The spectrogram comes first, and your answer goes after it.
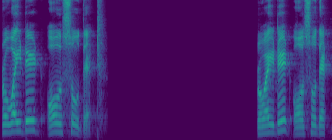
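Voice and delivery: each word drawn out very slowly; slow dictation. Shown as a demonstration. Teacher reads the proviso wording to students, very slow dictation. Teacher spells out drafting phrase.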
